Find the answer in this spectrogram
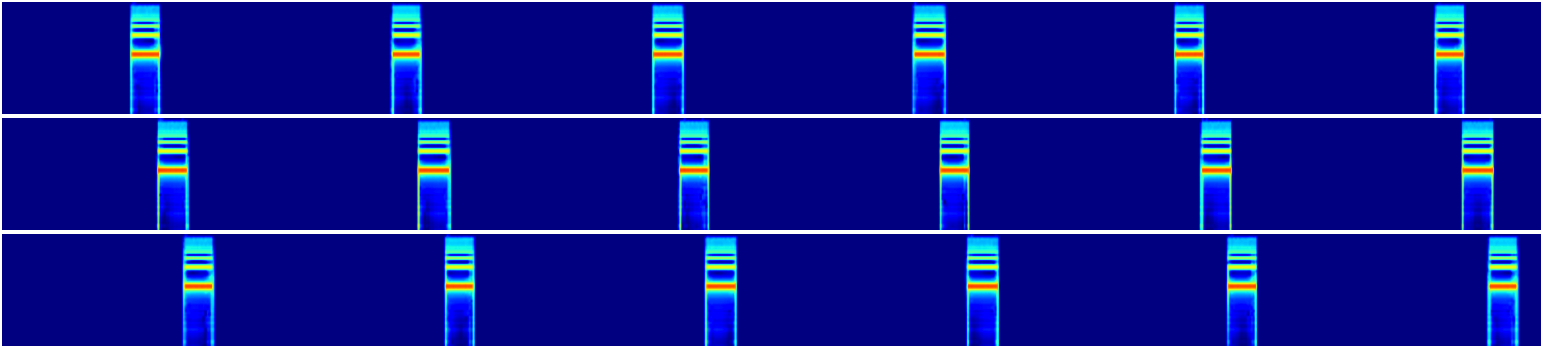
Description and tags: heart rate monitors
A resting heart rate monitor. (Musical Note: C)
rate, heart, monitor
